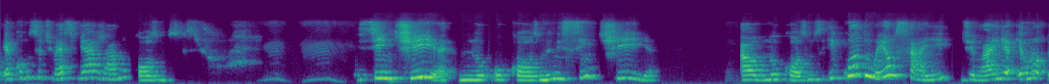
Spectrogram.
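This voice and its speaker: A woman telling a personal story in an animated, repetitive way, with sound effects. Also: high voice. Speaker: spiritual speaker. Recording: echoey room, dull lo-fi sound.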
